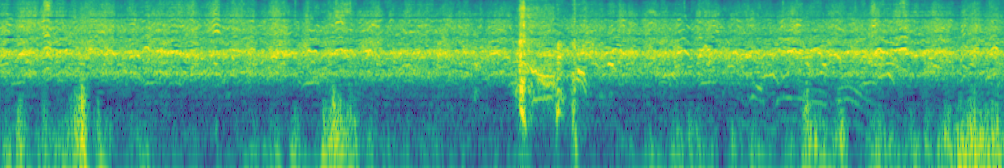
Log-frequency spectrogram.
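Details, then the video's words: Snow geese calling as a group, a dense, continuous chorus of nasal honks filling the air, with a few louder, sharper honks standing out, one loudest near the middle, over a steady background murmur. "Snow Geese"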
